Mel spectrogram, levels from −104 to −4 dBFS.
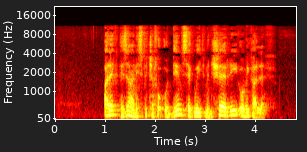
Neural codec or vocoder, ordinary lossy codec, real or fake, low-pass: none; AAC, 48 kbps; real; 10.8 kHz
